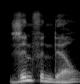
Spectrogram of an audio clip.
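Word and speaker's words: Zinfandel: Zinfendel rhymes with infidel sort of and that's how Hayden fresh back from Afghanistan makes me feel.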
